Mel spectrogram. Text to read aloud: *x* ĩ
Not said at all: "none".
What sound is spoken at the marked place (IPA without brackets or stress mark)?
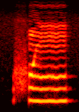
xʷ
